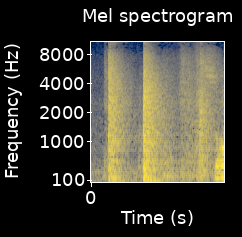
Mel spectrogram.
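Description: A freshly demoulded fibreglass mould being handled as it is lifted off the part: two sharp knocks about half a second apart, each dying away quickly.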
